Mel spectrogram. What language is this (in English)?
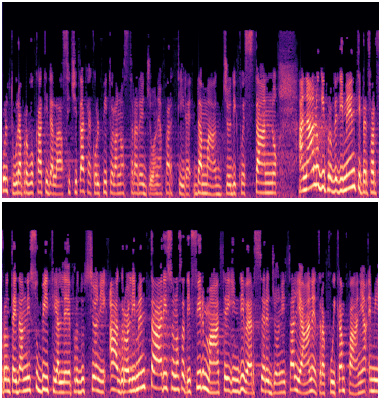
Italian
